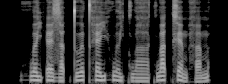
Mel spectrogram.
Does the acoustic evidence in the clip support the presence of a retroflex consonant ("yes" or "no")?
no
